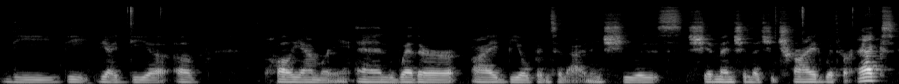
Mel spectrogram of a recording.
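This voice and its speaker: A man's voice: on the low side, completely flat delivery, a little slow, vocal fry, darkish tone, breathy edge, low-quality recording. A man, an executive coach, talking casually on a podcast, easygoing and hesitant with frequent uhs. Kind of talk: casual conversation.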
